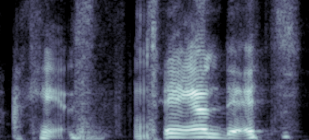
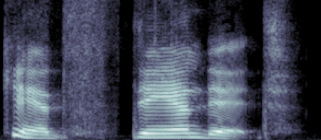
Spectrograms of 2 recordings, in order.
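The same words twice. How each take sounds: First: Laughing through it. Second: Slow drawn-out repeat. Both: Real, not acted.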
